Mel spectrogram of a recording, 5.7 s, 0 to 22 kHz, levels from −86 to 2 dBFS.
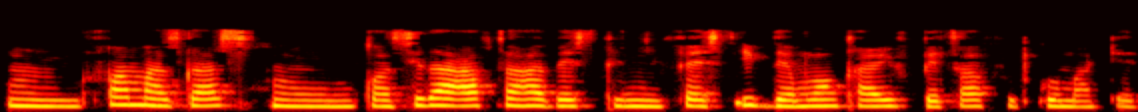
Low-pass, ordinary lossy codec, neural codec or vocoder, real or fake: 7.2 kHz; MP3, 32 kbps; codec, 24 kHz, 3.1 kbps, DualCodec; fake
